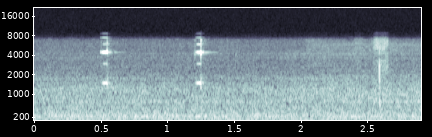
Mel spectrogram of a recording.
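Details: Dell Precision M6400 laptop making two short high-pitched chirps about three quarters of a second apart in a quiet room; cause unclear.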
